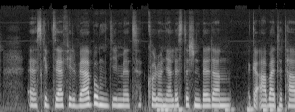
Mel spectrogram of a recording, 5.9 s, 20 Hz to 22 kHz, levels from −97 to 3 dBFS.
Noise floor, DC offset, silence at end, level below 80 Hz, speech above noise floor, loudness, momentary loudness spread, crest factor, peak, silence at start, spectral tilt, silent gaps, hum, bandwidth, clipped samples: -49 dBFS; under 0.1%; 0 s; -40 dBFS; 28 dB; -22 LUFS; 9 LU; 16 dB; -6 dBFS; 0.55 s; -6.5 dB/octave; none; none; 15.5 kHz; under 0.1%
